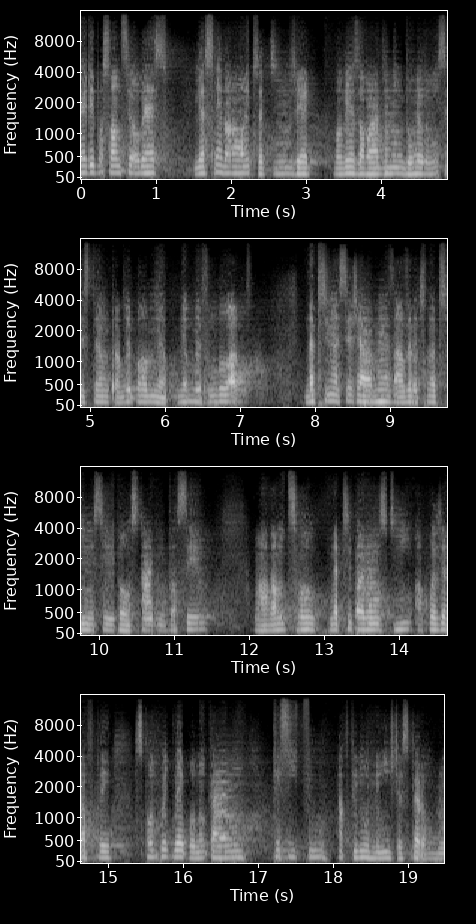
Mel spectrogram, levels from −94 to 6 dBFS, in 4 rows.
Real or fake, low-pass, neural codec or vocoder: fake; 14.4 kHz; codec, 44.1 kHz, 0.9 kbps, DAC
